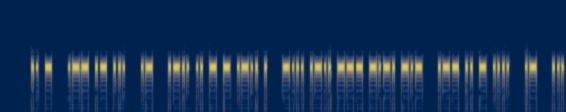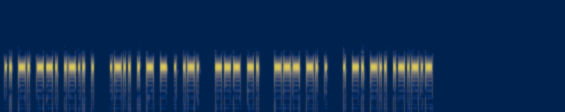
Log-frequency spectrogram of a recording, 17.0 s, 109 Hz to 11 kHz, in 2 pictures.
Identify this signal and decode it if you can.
Morse code, heard as a keyed tone, about 36 wpm, 700 Hz. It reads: IT WAS A LITTLE BLOCK WITH A SINGLE LETTER ON ONE END.
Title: Sentences from Top 1600 Words 35wpm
